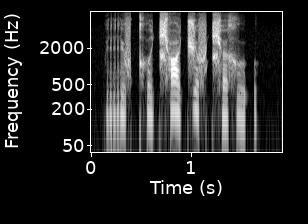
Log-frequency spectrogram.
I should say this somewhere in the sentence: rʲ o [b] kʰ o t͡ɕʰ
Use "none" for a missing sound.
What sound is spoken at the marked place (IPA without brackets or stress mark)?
f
